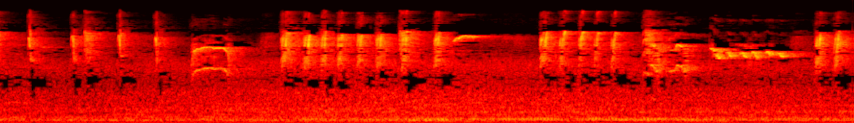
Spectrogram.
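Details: Red-breasted sunbird, locally called konin dada merah, singing actively: rapid bursts of very high, sharp chirps and thin twittering notes, delivered in quick clusters with brief pauses and a short sustained whistled phrase near the end.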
